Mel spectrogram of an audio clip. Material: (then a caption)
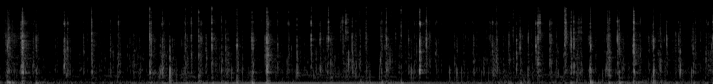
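Plastic. Fingertips type quickly on a full-size plastic computer keyboard with round plastic keycaps, held up in front of the face. A rapid, uneven stream of short, bright, clicky key taps with almost no ring sounds over a faint low hum.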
